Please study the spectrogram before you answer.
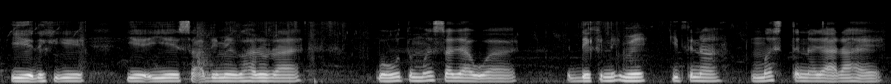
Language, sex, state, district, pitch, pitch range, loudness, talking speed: Hindi, male, Bihar, Jamui, 155 Hz, 150-165 Hz, -17 LUFS, 130 wpm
